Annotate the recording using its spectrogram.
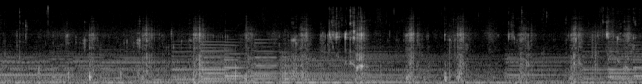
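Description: Crunchy bites and chewing of seasoned chwinamul greens, a short crackle about every half second, over soft piano music.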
